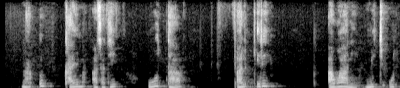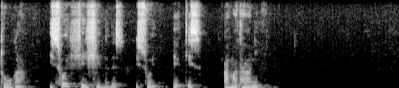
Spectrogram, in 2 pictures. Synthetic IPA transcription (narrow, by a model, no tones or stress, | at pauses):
nɐʔʊ | kʰɐjmɐɐsɐt̪ɪ | uːt̪ːaː | pʼɐlkʼːɪd̪ɪ | ʔɐwaːnɪmɪt͡ʃʼːɪʔʊt̪ːoːɡaː | ɪsːɔjʃiːʃːɪd̪ɪd̪ɛs | ɪsːɔj | ɛkʼːɪs | ɐmɐt̪aːnɪ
